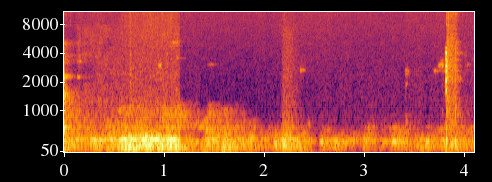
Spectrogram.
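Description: A low, muffled rumble through a video-call microphone, loudest in the first second and then fading, with a sharp click near the end.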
